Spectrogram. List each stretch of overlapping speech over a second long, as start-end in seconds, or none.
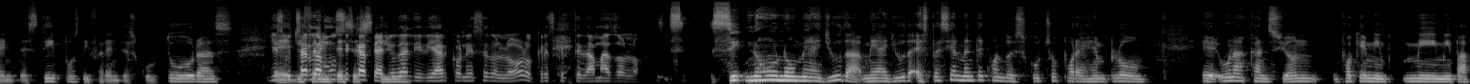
2.7-4.1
